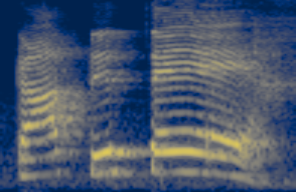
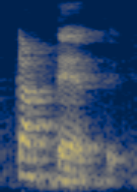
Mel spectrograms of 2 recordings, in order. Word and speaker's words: cateter: O correto é falar cateter por ela é oxítona e não é catéter Tá bom então presta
